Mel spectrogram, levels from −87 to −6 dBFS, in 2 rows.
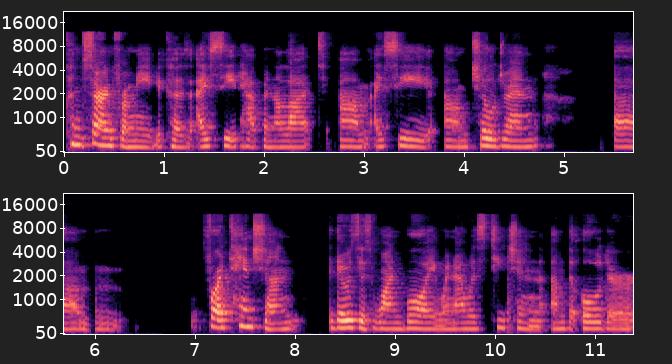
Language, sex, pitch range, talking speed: English, female, 190-235 Hz, 160 wpm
